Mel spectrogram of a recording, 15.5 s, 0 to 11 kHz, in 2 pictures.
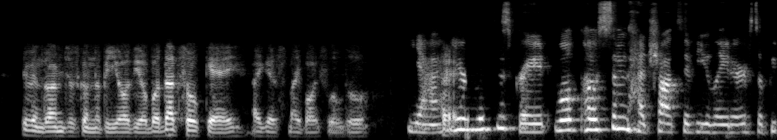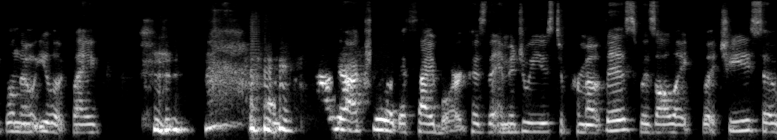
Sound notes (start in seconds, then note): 9.2 laughs; 10.6 speaks faintly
